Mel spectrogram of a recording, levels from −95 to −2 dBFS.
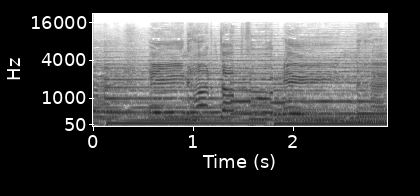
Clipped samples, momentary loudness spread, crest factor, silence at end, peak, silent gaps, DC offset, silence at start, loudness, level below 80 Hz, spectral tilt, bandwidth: under 0.1%; 2 LU; 12 dB; 0 s; -6 dBFS; none; under 0.1%; 0 s; -18 LUFS; -42 dBFS; -6 dB/octave; 13 kHz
